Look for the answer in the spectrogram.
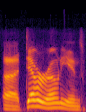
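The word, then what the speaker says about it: Devaronian: So Devoronians. – Devorian. I said it wrong, apparently.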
